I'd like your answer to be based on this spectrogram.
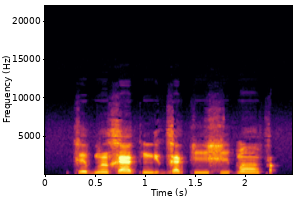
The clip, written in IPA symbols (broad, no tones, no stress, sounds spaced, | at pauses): k e b œ̃ x æ k nʲ ʉ ɡ æ k i x i ɓ ɑ̃ k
